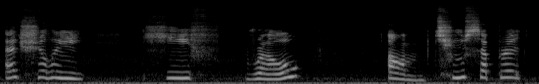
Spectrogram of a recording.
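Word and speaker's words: Heathrow: Um Hephro. Now my classmates pronounce this that's he.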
